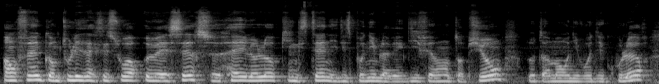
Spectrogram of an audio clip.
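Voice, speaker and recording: A man presenting and unboxing phone accessories in a casual, relaxed way, with frequent fillers. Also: a little high, brisk. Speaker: tech reviewer.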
